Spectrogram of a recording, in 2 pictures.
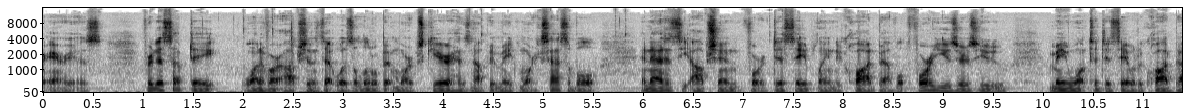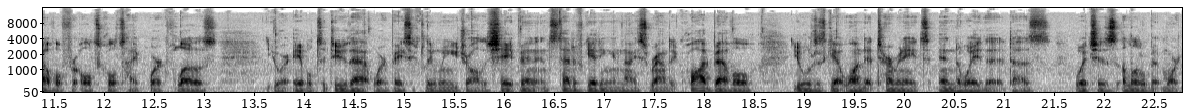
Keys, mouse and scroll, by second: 0.4 right click, 2.0 middle click, 2.3 d, 4.1 click, 12.7-14.6 drag, 14.6 middle click, 16.1 middle click, 16.6-17.3 scroll up 1, 18.3 middle click.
